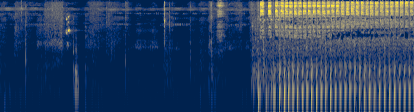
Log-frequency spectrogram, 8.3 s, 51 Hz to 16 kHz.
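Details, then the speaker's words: Honda Wave 110i after engine rebuild (worn shift forks, 4th gear replaced, piston work for 2nd-gear noise) starts easily and idles evenly, though it stalls or stumbles when revved, traced to the injector. "นะผมสตาร์ทติดง่ายเดินเบาได้นะครับผม"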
